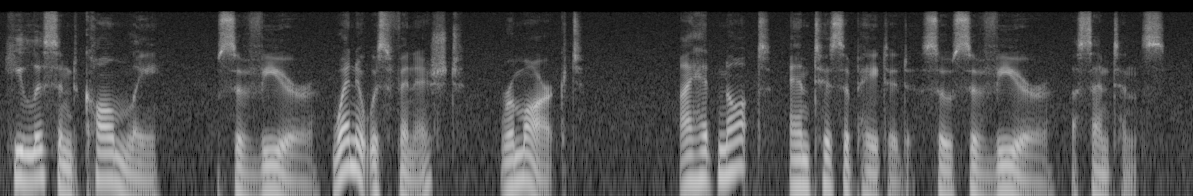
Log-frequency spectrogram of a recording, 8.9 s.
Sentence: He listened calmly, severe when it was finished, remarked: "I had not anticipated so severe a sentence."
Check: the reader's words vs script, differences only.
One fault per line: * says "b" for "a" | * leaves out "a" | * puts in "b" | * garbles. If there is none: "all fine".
all fine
